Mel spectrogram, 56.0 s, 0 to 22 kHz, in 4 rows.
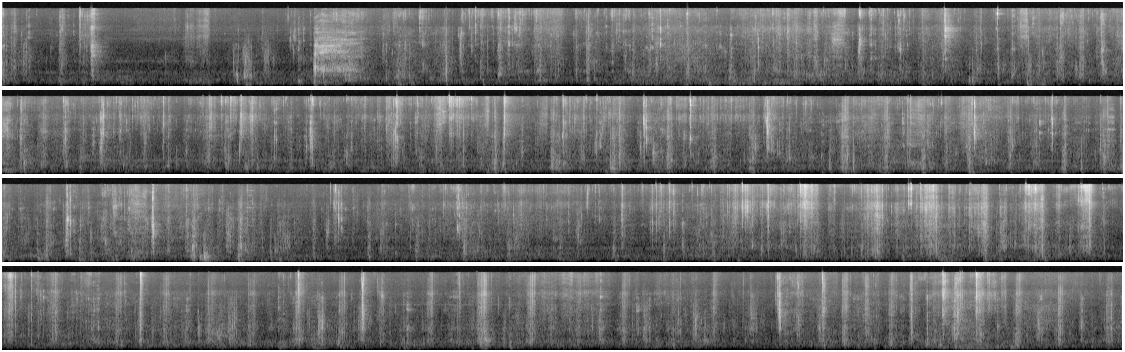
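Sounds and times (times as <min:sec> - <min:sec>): chewing and crunching: 0:00.0 - 0:01.4, 0:02.0 - 0:56.0.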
